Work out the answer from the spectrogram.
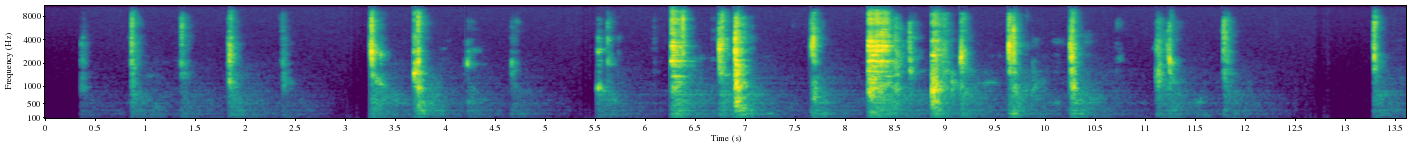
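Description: Close-miked mouth sounds of someone eating pad thai and fried rice: sticky, wet chewing clicks and lip smacks, irregular and a few a second, with silent gaps between them, busiest in the middle.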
